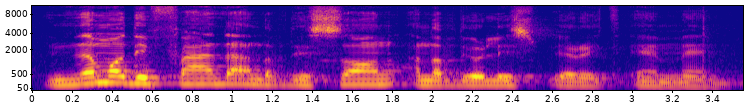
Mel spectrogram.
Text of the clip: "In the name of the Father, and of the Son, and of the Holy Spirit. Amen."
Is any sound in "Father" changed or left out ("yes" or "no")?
no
